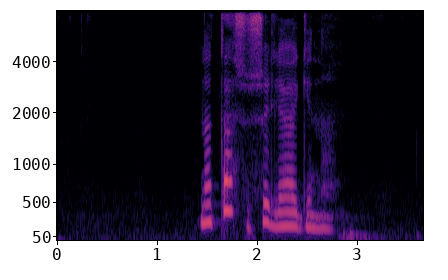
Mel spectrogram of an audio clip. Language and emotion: Russian, sad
